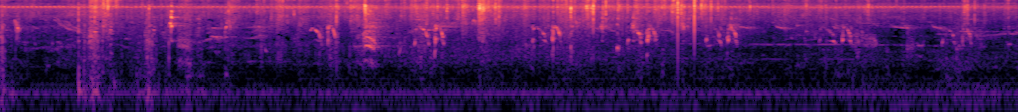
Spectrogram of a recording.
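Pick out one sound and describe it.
Chickens cluck and chirp outdoors.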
